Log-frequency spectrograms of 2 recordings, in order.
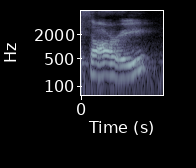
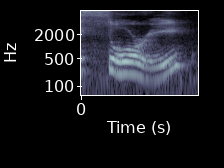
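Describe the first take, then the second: First: It is said without a Canadian accent. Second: It is said with a Canadian accent. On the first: "I say sorry" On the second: "I don't say sorry"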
